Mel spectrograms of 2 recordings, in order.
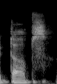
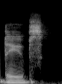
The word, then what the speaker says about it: Doubs: And Romeo Dobbs, not Dubs. It's spelled D O U B S. It always throws me off.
